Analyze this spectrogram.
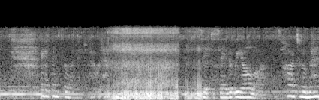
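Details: Family puppy napping with its owner, giving soft rhythmic nasal snores, with television talk in the background; snoring in sleep.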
